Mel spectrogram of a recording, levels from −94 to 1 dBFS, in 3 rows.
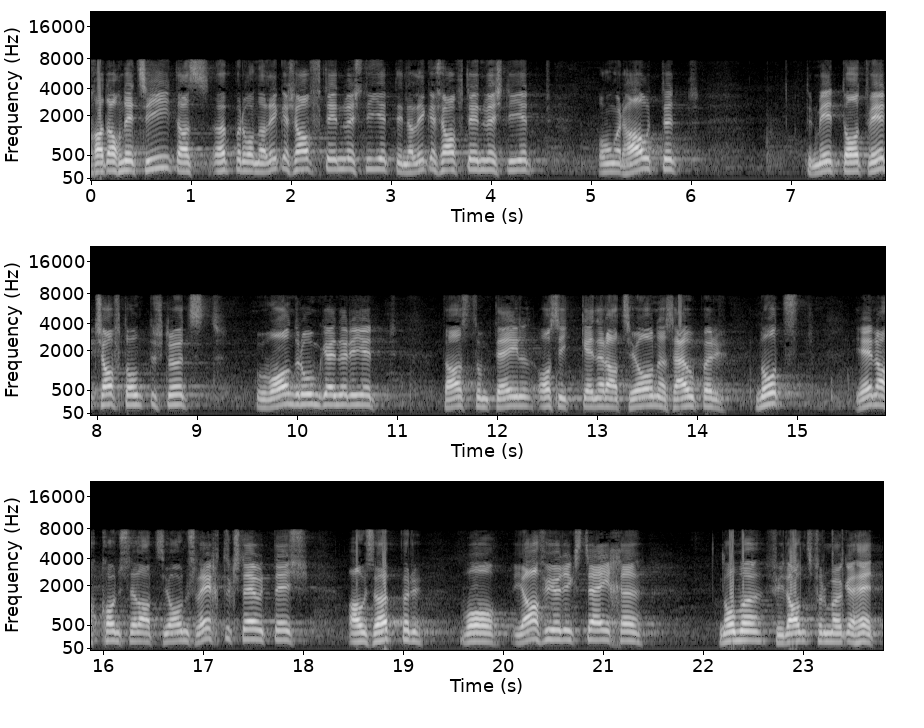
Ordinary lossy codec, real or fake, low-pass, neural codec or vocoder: none; real; none; none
